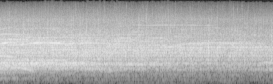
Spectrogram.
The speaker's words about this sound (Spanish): El aplauso para el Señor que se escuche. Oye, ese aplauso para el Rey de la Misericordia, el Rey del Amor.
